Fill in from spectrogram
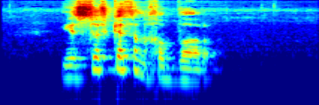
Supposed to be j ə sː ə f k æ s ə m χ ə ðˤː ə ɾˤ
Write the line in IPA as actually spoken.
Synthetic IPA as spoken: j ə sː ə f k æ θ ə n χ ə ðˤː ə ɾˤ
